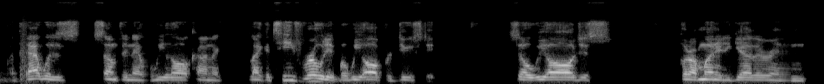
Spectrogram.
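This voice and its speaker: A man with a Philadelphia accent at a moderate pace, fairly low in pitch, with fairly even intonation and big swings in loudness. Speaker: actor. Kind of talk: interview answer. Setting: video call.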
